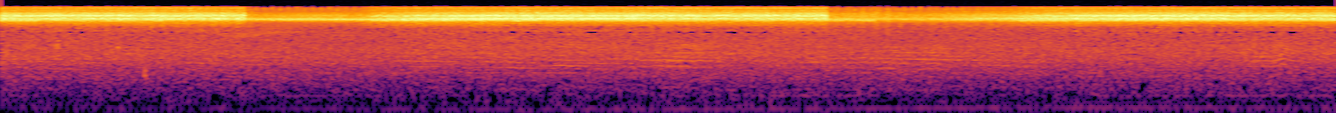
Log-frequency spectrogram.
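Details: Grasshoppers stridulating among summer wildflowers in a village meadow. Their unbroken high, sizzling trill drops in volume twice, each time recovering after a few seconds, over a faint background rustle.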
